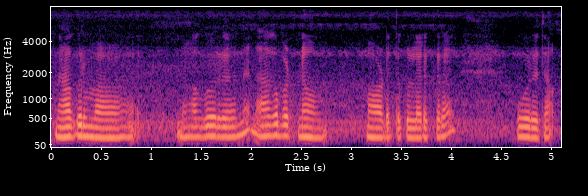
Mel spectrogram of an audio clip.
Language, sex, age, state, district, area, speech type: Tamil, female, 18-30, Tamil Nadu, Nagapattinam, rural, spontaneous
